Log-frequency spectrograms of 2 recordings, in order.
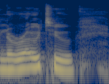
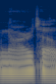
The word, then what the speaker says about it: Naruto: like it's not no he goes like narotu and then it's like bro it's like Naruto like you if you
